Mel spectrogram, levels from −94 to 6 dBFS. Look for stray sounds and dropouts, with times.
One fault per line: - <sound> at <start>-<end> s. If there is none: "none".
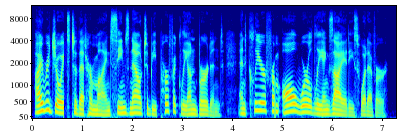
- dropout at 0.6-0.7 s
- dropout at 4.8-4.9 s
